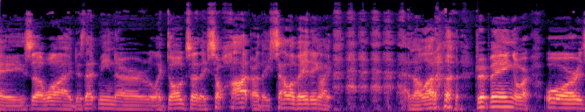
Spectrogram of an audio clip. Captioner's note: dog breathing noises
